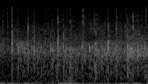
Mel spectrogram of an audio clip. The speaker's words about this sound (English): Oh, come on, you can't golf clap that one.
